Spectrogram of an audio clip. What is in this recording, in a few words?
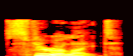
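"spherulite", British English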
